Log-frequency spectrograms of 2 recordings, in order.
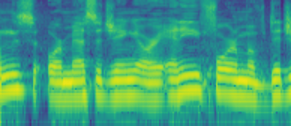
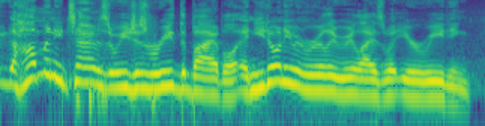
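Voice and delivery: usual speaking voice

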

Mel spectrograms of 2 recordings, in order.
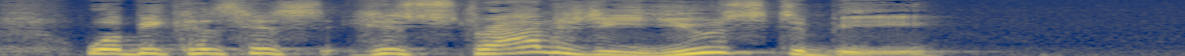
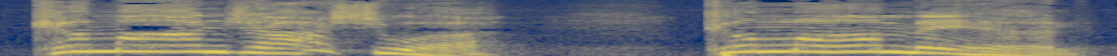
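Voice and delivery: high, loud come on; exasperated; 10 semitones higher, 3 dB louder, slower than usual. Real, not acted. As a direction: push him to snap out of it. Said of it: "exasperated preacher".

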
